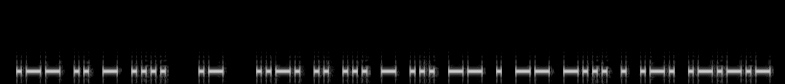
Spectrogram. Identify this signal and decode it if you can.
Morse code, heard as a keyed tone, about 25 wpm, 610 Hz. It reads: WITH A FISTS MEMBER.
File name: FIRST FISTS CONTACT-25wpm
